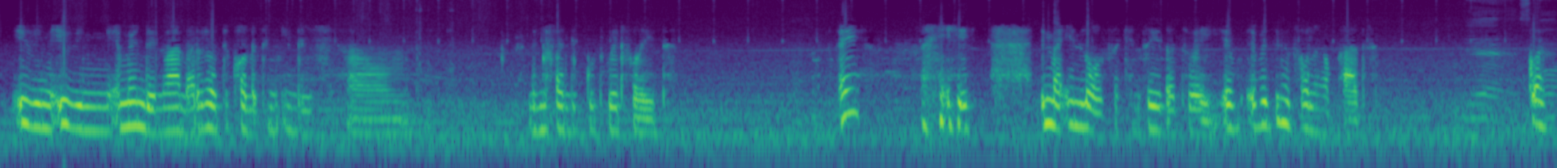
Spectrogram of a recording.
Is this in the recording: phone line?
yes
